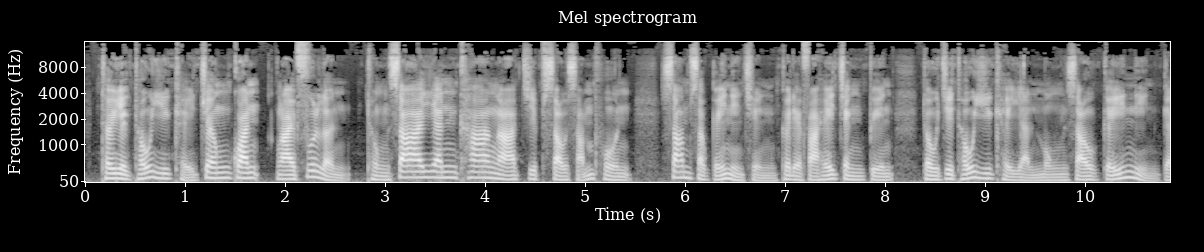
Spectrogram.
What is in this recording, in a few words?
cantonese, news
